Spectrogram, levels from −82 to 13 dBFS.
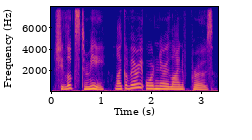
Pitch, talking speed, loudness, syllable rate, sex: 240 Hz, 200 wpm, -16 LUFS, 5.3 syllables/s, female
